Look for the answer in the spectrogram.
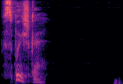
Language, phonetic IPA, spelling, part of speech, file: Russian, [ˈfspɨʂkə], вспышка, noun, Ru-вспышка.ogg
- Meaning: 1. flash 2. outbreak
